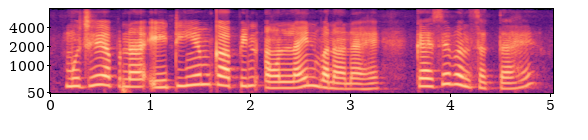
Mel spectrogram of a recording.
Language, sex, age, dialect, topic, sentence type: Hindi, female, 25-30, Garhwali, banking, question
